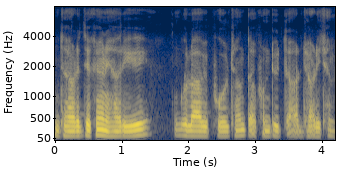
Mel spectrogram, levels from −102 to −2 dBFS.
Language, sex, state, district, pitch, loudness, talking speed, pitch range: Garhwali, male, Uttarakhand, Tehri Garhwal, 110 Hz, -18 LUFS, 155 wpm, 105-120 Hz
